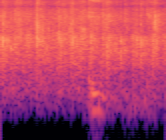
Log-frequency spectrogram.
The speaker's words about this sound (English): Can we just give a big round of applause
